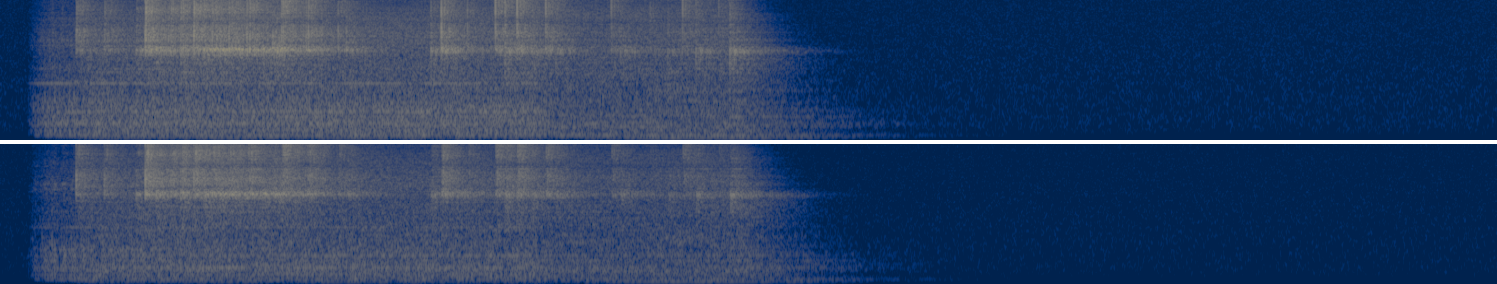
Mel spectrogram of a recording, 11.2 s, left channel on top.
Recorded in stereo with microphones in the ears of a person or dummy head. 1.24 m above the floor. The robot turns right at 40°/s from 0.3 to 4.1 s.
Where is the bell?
25° right (ahead or behind), 1.9 m; by 5.6 s 60° left (ahead or behind), 1.9 m.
